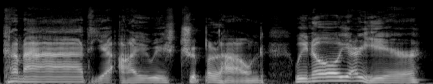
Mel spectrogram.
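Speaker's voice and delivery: put-on high, loud rough-accented pirate shouts; buccaneer's raucous, drawn-out cry; pirates calling out. A narrator's reading. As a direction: holler into the bushes for a hidden quarry. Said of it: "and cried".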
